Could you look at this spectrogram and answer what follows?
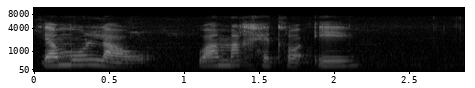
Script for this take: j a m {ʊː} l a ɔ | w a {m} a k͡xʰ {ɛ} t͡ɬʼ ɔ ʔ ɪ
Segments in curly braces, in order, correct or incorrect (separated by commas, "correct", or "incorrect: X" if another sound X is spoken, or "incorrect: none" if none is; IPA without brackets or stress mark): incorrect: ʊ, correct, correct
